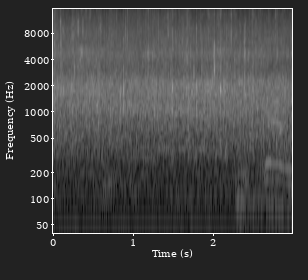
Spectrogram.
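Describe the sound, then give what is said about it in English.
Applause from a church audience welcoming two people onto the stage: a steady, dense wash of clapping that holds an even level throughout. “Would you give Hannah and Parker a warm welcome up here?”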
